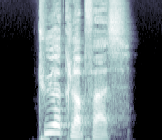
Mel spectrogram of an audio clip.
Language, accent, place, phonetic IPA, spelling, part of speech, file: German, Germany, Berlin, [ˈtyːɐ̯ˌklɔp͡fɐs], Türklopfers, noun, De-Türklopfers.ogg
- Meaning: genitive singular of Türklopfer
